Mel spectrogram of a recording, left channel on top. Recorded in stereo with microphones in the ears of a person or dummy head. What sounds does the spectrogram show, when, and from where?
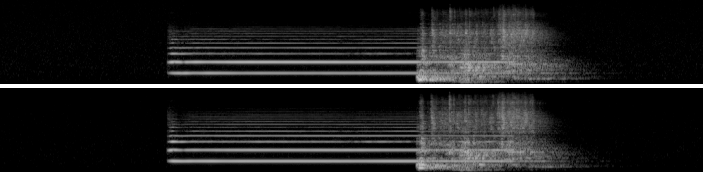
1.7 s a flute: 70° right (ahead or behind), 1.3 m
4.2 s a toilet flushing: 80° right, 4 m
